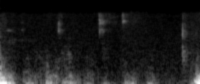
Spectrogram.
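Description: Near silence, broken by a few faint clicks about half a second and a second in.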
